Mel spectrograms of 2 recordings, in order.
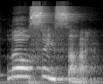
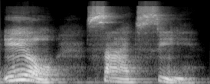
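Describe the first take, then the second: First: "Lil Seaside" high and slow; misread name. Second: "Ill Side C" very slow, careful; corrected name. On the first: Reading a viewer's name wrong, high and slow. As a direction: read "Lil Seaside" as it first looks. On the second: Correcting a viewer's name, very slow and careful. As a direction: drag out "Ill Side C" to fix it. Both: Real, not acted. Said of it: "I mean, wait".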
